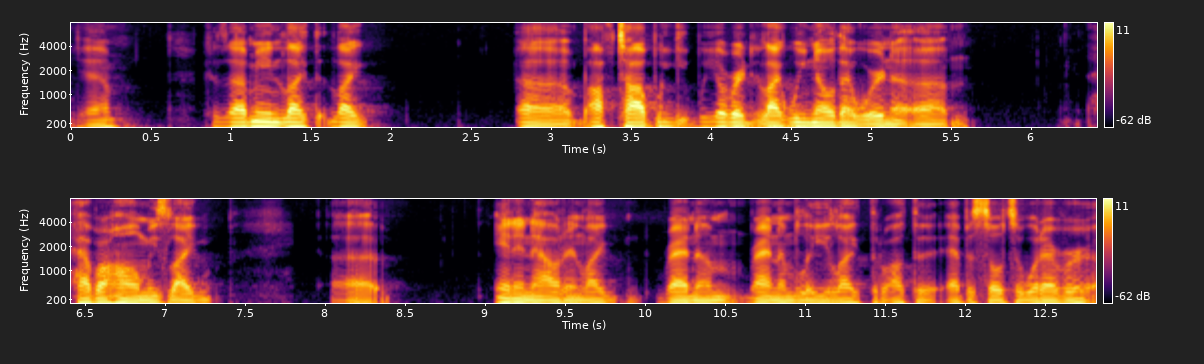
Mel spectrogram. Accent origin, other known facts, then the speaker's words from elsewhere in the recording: California, United States; we're from California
